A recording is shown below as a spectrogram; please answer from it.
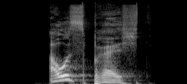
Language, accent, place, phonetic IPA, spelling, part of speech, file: German, Germany, Berlin, [ˈaʊ̯sˌbʁɛçt], ausbrecht, verb, De-ausbrecht.ogg
- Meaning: second-person plural dependent present of ausbrechen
